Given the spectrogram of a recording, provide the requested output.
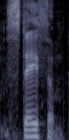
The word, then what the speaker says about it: Statham: And it stars Alfred Pennyworth from the TV show Gotham, Tommy from Trainspotting, but almost Jason Statham. Statham? Oh, that was me. – You just become Dutch? – That was me not committing to how to pronounce that A. – Statham.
